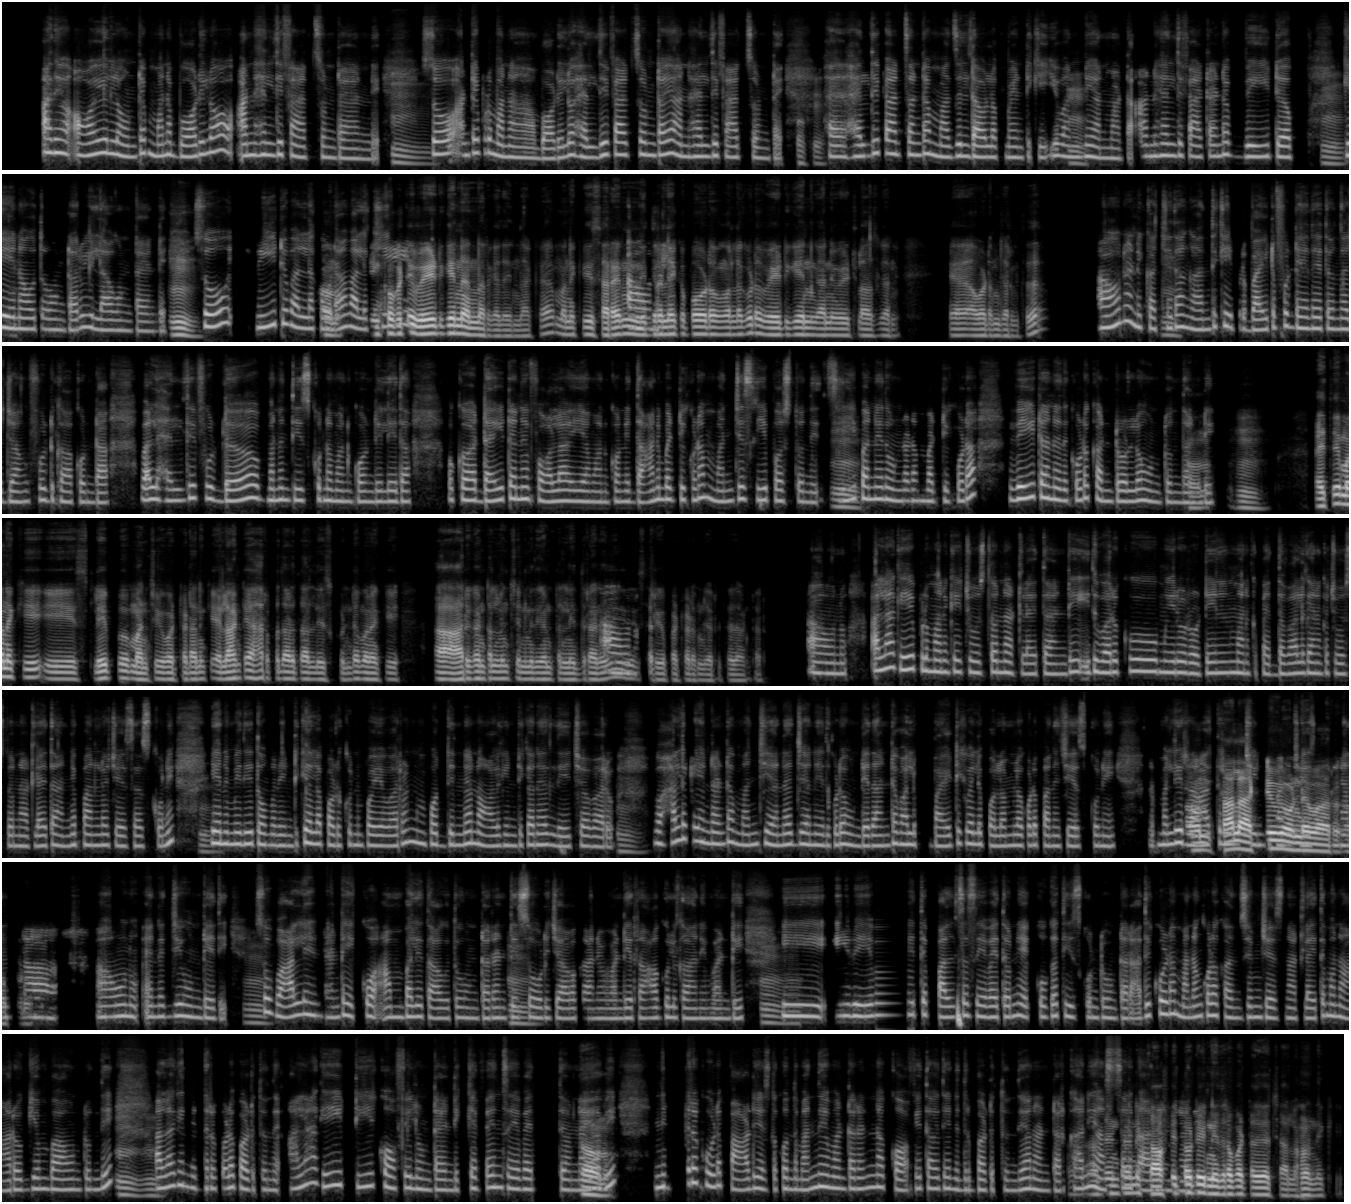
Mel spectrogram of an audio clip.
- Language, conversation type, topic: Telugu, podcast, మంచి నిద్ర రావాలంటే మీ గది ఎలా ఉండాలని మీరు అనుకుంటారు?
- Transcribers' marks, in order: in English: "ఆయిల్‌లో"; in English: "బాడీలో అన్ హెల్టీ ఫ్యాట్స్"; in English: "సో"; in English: "బాడీలో హెల్తీ ఫ్యాట్స్"; in English: "అన్ హెల్టీ ఫ్యాట్స్"; in English: "హె హెల్తీ ఫ్యాట్స్"; in English: "మస్జిల్ డెవలప్మెంట్‌కి"; in English: "అన్ హెల్టీ ఫ్యాట్"; in English: "వెయిట్ గెయిన్"; in English: "సో"; in English: "వెయిట్ గెయిన్"; tapping; in English: "వెయిట్ గెయిన్"; in English: "వెయిట్ లాస్"; in English: "ఫుడ్"; in English: "జంక్ ఫుడ్"; in English: "హెల్తీ ఫుడ్"; in English: "డైట్"; in English: "ఫాలో"; in English: "స్లీప్"; in English: "స్లీప్"; in English: "వెయిట్"; in English: "కంట్రోల్‌లో"; in English: "స్లీప్"; in English: "రొటీన్"; in English: "ఎనర్జీ"; in English: "యాక్టివ్‌గా"; other background noise; in English: "ఎనర్జీ"; in English: "సో"; in English: "పల్సస్"; in English: "కన్జ్యూమ్"; in English: "కెఫెన్స్"; in English: "కాఫీ"; in English: "కాఫీ"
